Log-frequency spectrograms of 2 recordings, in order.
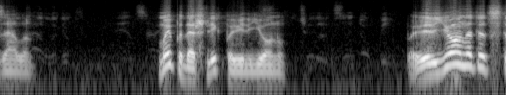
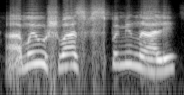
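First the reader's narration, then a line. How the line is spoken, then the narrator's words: Cheerful. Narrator (Russian): сказала весело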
